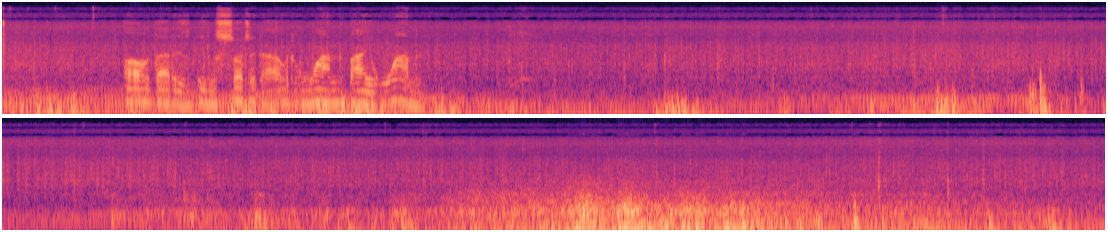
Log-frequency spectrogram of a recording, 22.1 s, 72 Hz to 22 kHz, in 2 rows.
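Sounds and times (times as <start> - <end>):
low rumble of thunder: 0.0 - 22.0
rain falling: 0.0 - 22.0.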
